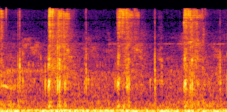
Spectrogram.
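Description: Trigger spray bottle of de-icer squirting onto a frosted car window: a few short hissing squirts, roughly one every half second.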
